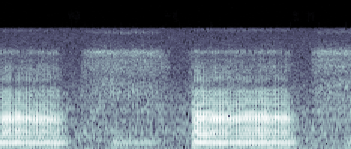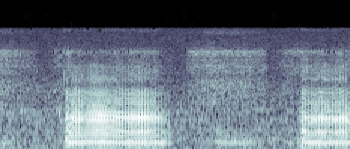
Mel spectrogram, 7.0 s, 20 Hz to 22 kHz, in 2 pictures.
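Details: Loud, regular snoring, rattling and buzzy on each breath in, about 27 per minute, with quieter breaths out between: snoring.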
